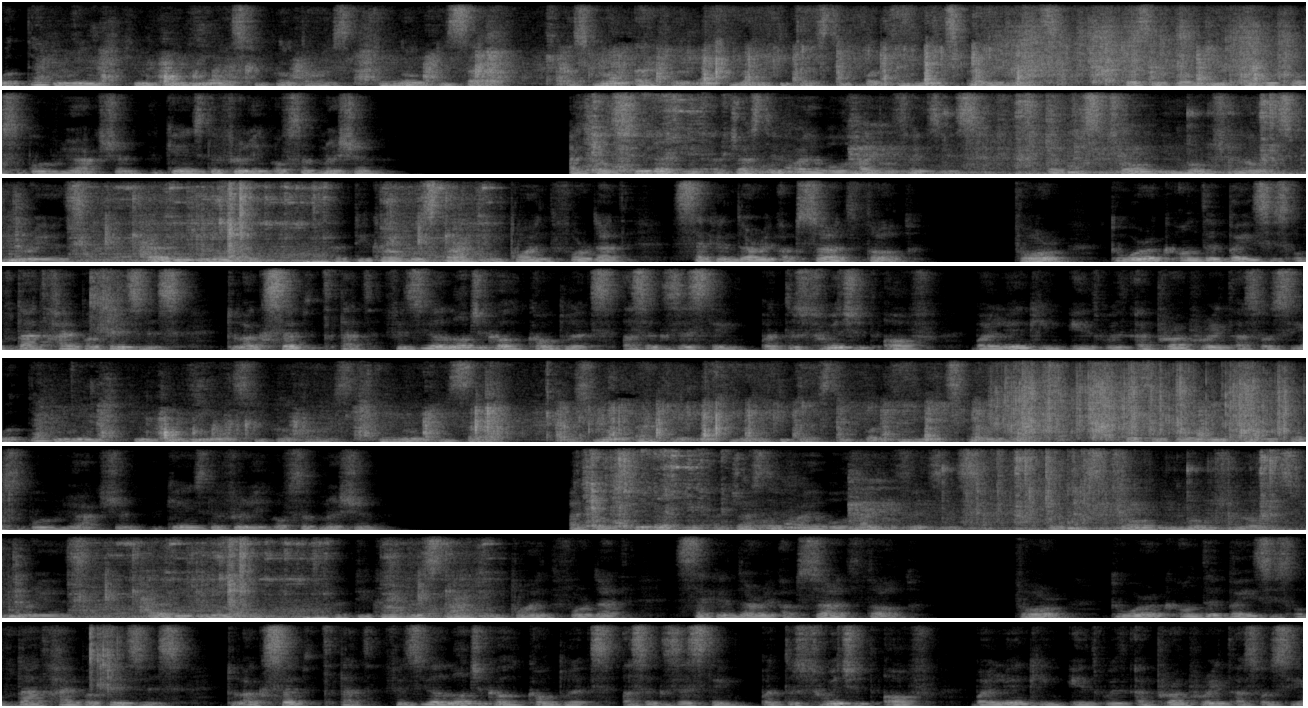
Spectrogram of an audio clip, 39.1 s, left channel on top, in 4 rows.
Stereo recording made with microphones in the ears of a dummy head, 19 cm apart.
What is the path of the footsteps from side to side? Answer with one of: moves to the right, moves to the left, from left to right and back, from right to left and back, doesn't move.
moves to the left.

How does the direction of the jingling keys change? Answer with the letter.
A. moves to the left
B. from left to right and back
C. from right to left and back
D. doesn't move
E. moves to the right
A.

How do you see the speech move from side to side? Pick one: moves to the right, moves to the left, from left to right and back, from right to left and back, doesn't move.
moves to the right.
